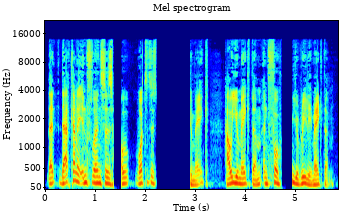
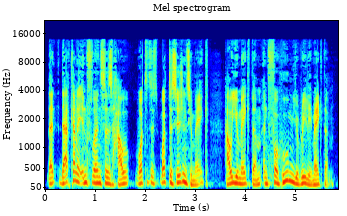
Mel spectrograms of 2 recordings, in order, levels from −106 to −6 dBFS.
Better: second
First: audio cutting out; at 1.5 s, at 2 s for 0.5 s and at 4.5 s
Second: none

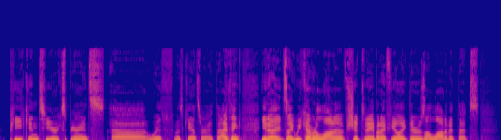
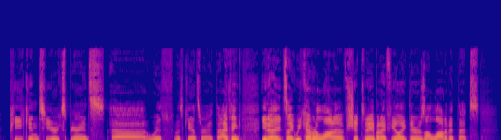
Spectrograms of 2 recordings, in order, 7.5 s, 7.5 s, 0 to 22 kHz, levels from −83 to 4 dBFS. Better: first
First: none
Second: thin; very; fading below 300 Hz

